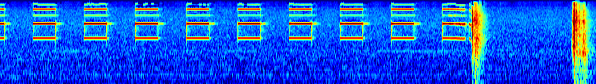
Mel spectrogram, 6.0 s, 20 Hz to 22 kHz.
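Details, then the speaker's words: Olympus OM10 35mm film SLR with 50mm f/1.8 lens: self-timer light and crisp beeps about once a second through the countdown, then two shutter clacks; self-timer working normally. "now I've set that to self timer and then we're going to push the button here we see the light here and we hear the beeping"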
